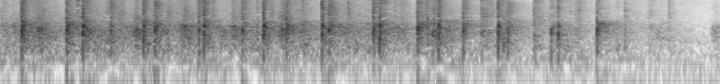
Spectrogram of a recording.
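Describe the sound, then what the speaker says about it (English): Applause for a group of kids at a city council meeting in Amarillo, close and lively clapping from a modest crowd with distinct individual claps, tapering off at the end. "I'd like to give them a round of applause"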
